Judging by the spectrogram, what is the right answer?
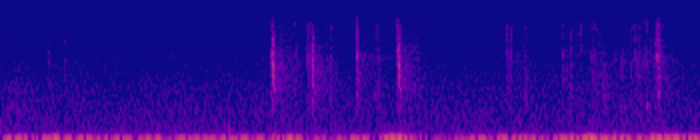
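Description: Quiet typing on a computer keyboard, a handful of irregular crisp key taps spread across the stretch over a soft background hiss.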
